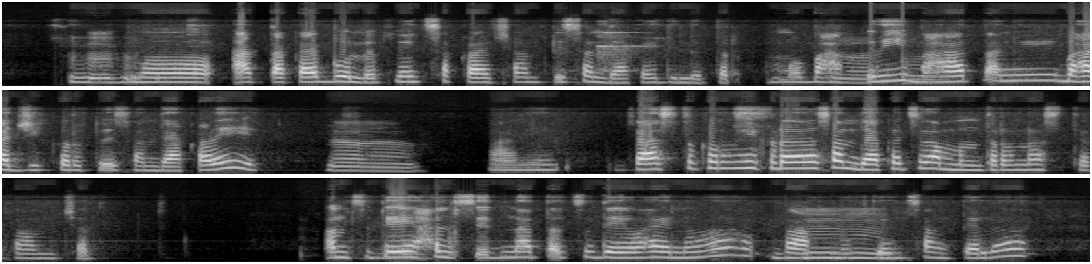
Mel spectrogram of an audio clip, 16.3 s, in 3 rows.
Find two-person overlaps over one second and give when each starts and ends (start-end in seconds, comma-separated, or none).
none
